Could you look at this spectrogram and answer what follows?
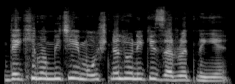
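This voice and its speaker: A spoiled young city wife from an animated moral tale, performed by a woman. She pitches high and sounds whiny, haughty and demanding, in a dry, close recording. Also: a little fast, no room sound, close to an everyday voice. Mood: dismissive.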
